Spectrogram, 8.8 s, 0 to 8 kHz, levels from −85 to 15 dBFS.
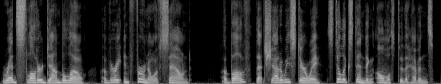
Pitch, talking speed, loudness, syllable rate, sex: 185 Hz, 130 wpm, -21 LUFS, 4.4 syllables/s, female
